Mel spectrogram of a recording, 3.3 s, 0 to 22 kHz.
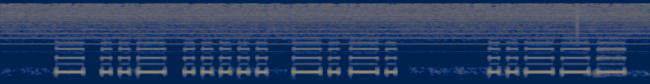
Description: Morse code, heard as a keyed tone, about 26 wpm, 460 Hz. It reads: TU5C 2
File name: CW / kt5j wpx cw-op-k5pi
